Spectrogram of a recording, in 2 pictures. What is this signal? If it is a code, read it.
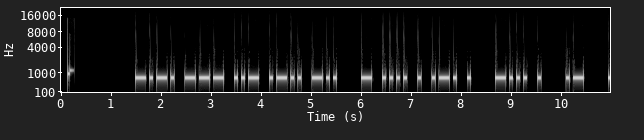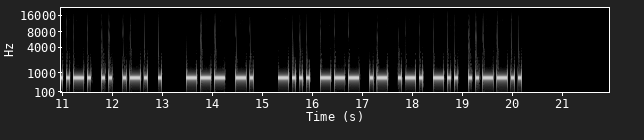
Morse code, heard as a keyed tone, about 17 wpm, 700 Hz. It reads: COULD THERE BE A FIRE ON BOARD?
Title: Sentences from Top 1000 Words - Review Part 4 - 17wpm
